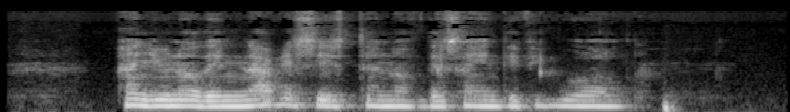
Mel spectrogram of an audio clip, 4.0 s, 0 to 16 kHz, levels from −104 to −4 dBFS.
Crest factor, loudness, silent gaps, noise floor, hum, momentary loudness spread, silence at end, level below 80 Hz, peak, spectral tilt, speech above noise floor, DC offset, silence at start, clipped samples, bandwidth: 16 dB; -26 LUFS; none; -72 dBFS; none; 11 LU; 0.6 s; -52 dBFS; -12 dBFS; -7 dB/octave; 47 dB; under 0.1%; 0.6 s; under 0.1%; 11.5 kHz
